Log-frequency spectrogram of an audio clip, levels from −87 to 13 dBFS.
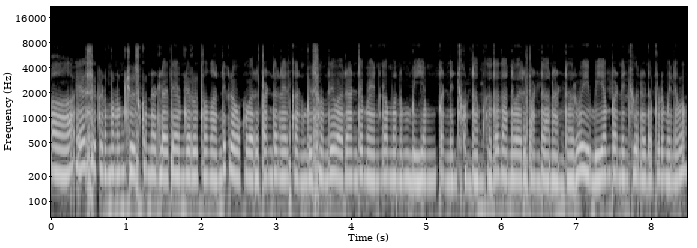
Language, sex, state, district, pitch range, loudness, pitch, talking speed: Telugu, female, Andhra Pradesh, Srikakulam, 185-205 Hz, -15 LUFS, 195 Hz, 185 wpm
